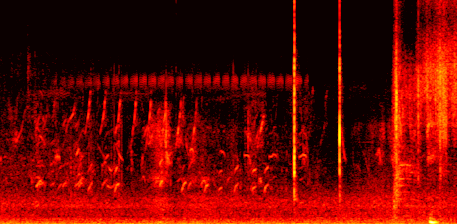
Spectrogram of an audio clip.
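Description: Many small birds chirping, a quick scatter of short chirps, over a steady low rumble. Two sharp clicks come a little past the middle, and a short hissing burst near the end.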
